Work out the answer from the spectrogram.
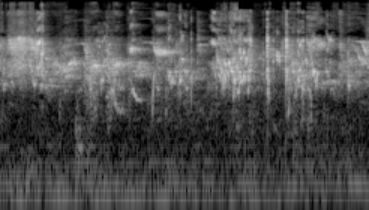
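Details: Budgerigar warbling: bright, high chirps and twisting whistled notes running almost without pause, a lively scratchy chatter throughout.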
